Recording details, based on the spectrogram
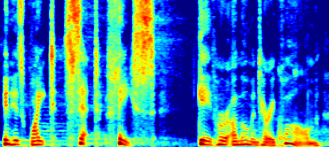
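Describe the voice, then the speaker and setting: A woman giving a dramatic live reading of a literary story, with expressive, deliberate phrasing. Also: fairly low pitch, slightly rough. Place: indoor hall, live performance. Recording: live performance in a reverberant hall.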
